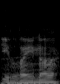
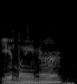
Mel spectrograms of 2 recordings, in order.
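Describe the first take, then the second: First: The name ends without an R sound. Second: The name ends with an added R sound. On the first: The speaker calls it right. "her name's Elena" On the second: The speaker calls it wrong. "I mispronounced her name and like with an R at the end"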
